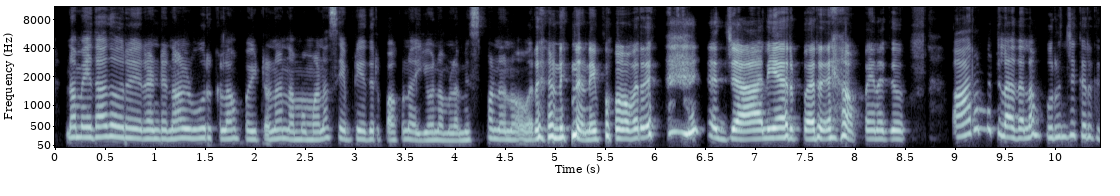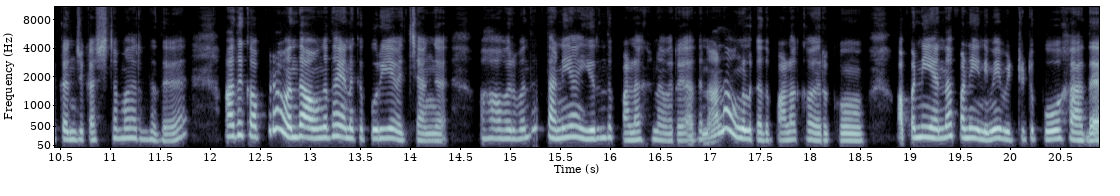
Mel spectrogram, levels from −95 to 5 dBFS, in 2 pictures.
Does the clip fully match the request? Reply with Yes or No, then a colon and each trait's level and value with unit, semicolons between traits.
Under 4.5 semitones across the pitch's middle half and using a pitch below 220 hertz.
Yes: average, 3.5 semitones; high, 210 Hz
